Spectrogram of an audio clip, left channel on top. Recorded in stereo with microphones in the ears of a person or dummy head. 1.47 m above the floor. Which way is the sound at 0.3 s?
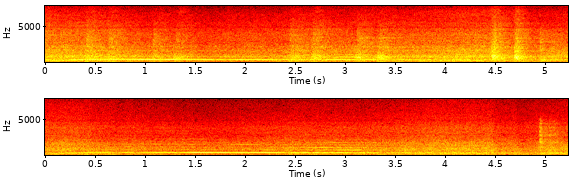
35° right (ahead or behind).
